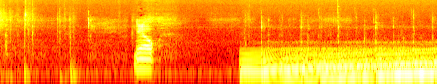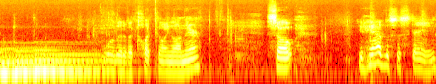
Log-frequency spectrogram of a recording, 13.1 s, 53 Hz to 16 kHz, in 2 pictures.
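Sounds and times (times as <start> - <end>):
low bass synthesizer tone: 3.6 - 8.6.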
